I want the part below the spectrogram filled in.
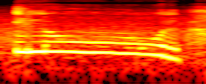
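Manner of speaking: loud, high call of her name; desperate loud shout. Retold or imitated. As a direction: yell her name in panic. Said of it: "ज़ोर से चिल्लाता है".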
